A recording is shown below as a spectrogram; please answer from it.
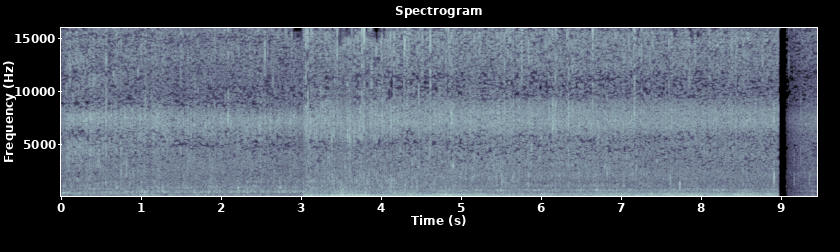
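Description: Heavy rain and hail from a thunderstorm pour down in a dense roar while thunder rumbles and swells midway, loud and close, before the sound cuts off abruptly.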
